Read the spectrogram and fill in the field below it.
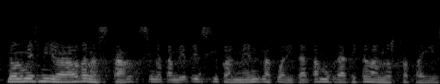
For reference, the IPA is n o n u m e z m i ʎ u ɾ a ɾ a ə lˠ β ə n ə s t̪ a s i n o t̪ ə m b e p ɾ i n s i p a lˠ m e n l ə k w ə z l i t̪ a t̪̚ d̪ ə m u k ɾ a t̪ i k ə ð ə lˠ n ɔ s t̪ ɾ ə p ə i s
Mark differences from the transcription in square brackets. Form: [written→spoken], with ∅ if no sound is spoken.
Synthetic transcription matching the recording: n o n u m e z m i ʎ u ɾ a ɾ a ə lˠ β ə n ə s t̪ a s i n o t̪ ə m b e p ɾ i n s i p a lˠ m e n l ə k w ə [z→∅] l i t̪ a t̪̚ d̪ ə m u k ɾ a t̪ i k ə ð ə lˠ n ɔ s t̪ ɾ ə p ə i s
